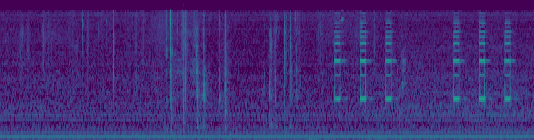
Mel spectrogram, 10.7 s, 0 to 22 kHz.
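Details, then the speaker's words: Emerson Elite SX386 computer, after a CMOS reset by removing the battery, still with the replacement 60 ns SIMMs: over a fan hum, two sets of three short, evenly spaced beeps at power-on; the owner is fairly sure it is the memory beep code. "yeah that that's i'm pretty sure that's the memory beep"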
